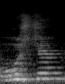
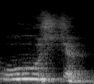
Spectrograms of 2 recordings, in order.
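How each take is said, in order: First: The first vowel is held somewhat longer. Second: The first vowel is drawn out longest. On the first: "उससे थोड़ा सा और समय लगाएंगे" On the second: "और उससे और थोड़ा सा समय लगाएंगे"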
